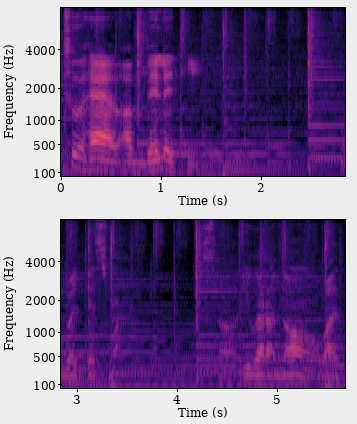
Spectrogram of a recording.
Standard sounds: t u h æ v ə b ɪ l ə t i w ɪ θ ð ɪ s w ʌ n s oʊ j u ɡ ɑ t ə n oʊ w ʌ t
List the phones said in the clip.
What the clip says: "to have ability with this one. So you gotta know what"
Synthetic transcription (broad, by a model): t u h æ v ə b ɪ l ə t i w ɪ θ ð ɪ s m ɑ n s oʊ j u ɡ ɑ t ə n oʊ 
